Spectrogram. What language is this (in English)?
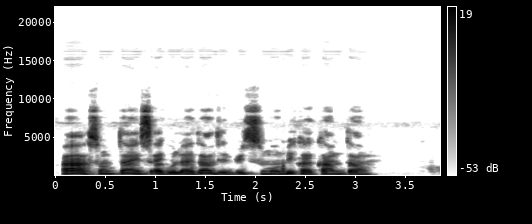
Nigerian Pidgin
